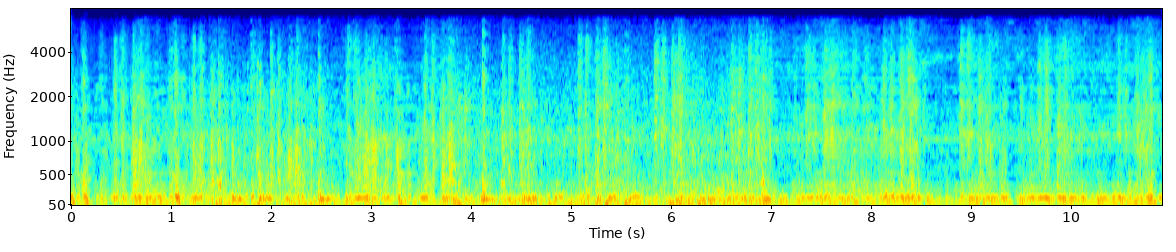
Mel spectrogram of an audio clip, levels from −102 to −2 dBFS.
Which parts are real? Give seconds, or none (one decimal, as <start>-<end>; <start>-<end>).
1.3-2.6; 3.8-7.0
